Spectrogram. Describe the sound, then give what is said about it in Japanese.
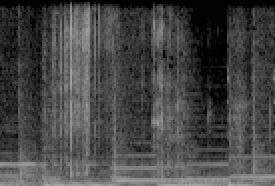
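A crisp crunchy bite into a thick, brown, sesame-sprinkled kinpira gobo flavoured snack, a couple of short crackly bursts heard over soft, steady background music. “うんサクサクだしめちゃめちゃきんぴらごぼうもうそのまま本当にきんぴらごぼうの味がそのままですね”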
